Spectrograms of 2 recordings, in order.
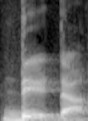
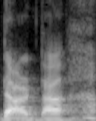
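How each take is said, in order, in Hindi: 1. पहला स्वर 'ay' जैसा बोला जाता है। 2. पहला स्वर 'ah' जैसा बोला जाता है। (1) "जैसे एक वर्ड होता है डेटा" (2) "डेटा को हिंदी में इस्तेमाल किया जाता है डाटा"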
